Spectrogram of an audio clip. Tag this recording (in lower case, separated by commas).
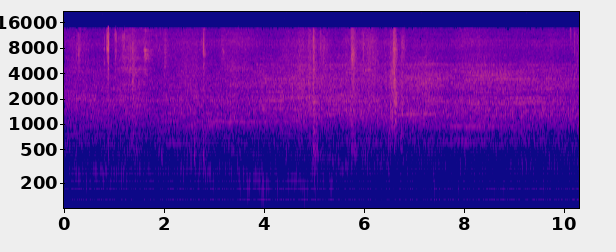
engine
